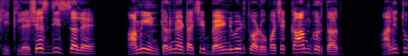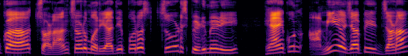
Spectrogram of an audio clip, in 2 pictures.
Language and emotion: Goan Konkani, surprised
